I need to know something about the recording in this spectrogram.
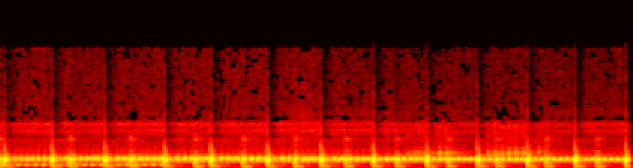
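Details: Frog chorus in nature, with a steady shrill trilling drone beneath sharp, lower clicks that repeat at an uneven pace of about two or three per second.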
